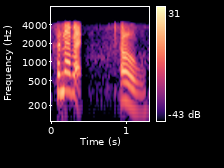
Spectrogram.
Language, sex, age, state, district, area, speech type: Bodo, female, 45-60, Assam, Udalguri, rural, conversation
